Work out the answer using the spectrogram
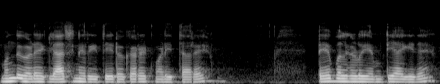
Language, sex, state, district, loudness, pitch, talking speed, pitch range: Kannada, male, Karnataka, Bangalore, -17 LUFS, 125 Hz, 135 wpm, 120-135 Hz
